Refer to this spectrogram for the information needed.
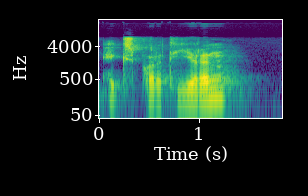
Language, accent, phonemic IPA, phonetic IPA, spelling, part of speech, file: German, Austria, /ɛkspɔʁˈtiːʁən/, [ʔɛkspɔɐ̯ˈtʰiːɐ̯n], exportieren, verb, De-at-exportieren.ogg
- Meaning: to export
